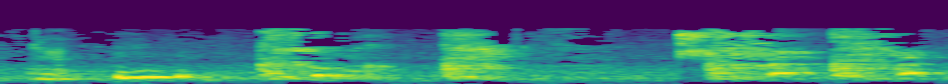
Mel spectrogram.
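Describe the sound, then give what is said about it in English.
A run of about five muffled coughs from one person, each a hard burst with short pauses between them and no talking. “And I'm going to cough and know it's nothing more than it.”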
